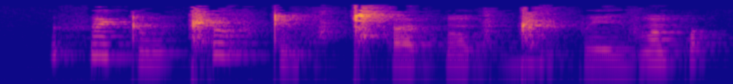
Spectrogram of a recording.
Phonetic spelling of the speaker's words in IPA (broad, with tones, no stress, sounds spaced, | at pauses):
θ ɨ˥ ʈ u˩˧ ǁ ɵ˥ f ʈ ɨ˩ f ǁʰ ɐ˩ θ õ˩ f ɡ͡ǁ u˧ p e˩˧ i̯ v ɐ̃˥ p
